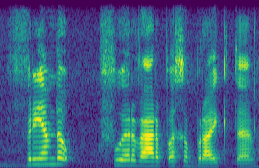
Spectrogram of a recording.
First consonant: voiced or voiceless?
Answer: voiceless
